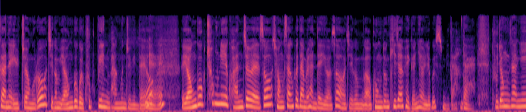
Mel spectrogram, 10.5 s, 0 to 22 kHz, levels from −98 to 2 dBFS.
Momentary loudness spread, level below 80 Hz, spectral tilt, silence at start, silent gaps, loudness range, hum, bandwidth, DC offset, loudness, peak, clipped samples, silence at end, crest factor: 11 LU; -58 dBFS; -6 dB/octave; 0 s; none; 4 LU; none; 12.5 kHz; under 0.1%; -27 LUFS; -10 dBFS; under 0.1%; 0 s; 16 dB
